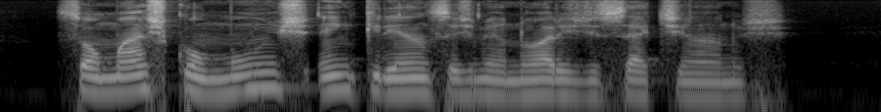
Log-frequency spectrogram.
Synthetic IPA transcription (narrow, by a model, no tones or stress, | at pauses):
sɐ̃w̃majskomũsẽj̃kɾiɐ̃sɐzmenɔɾɪzd͡ʒɪsɛt͡ʃɪɐ̃nʊs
